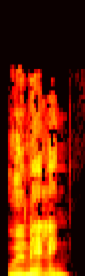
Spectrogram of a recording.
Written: udmelding

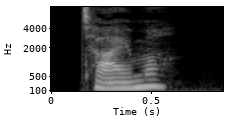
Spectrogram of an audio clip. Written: timer

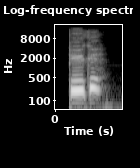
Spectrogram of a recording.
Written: bygger

